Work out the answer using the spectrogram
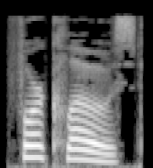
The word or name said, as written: foreclosed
